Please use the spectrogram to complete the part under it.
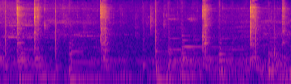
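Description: Kangkong being stirred in a cooking pot, with a string of metallic clinks and scrapes from the utensil against the pot, some sharp and close, over a quiet background.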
